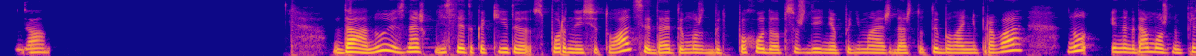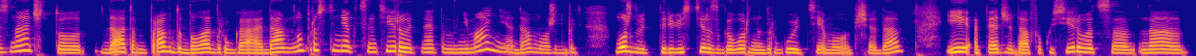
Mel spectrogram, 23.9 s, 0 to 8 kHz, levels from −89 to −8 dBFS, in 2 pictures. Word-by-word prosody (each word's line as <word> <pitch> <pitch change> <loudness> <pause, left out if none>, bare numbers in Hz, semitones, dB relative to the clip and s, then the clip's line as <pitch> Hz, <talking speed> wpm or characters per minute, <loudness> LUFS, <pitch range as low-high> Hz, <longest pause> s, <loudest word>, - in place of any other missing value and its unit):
Да. 210 - -2 2.8
Да, 210 0 +6
ну 255 +12 +2
и 245 - +3
знаешь, 230 +2 +1
если 210 +2 +2
это 215 +1 -1
какие-то 200 -1 0
спорные 205 -3 0
ситуации, 210 - +1
да, 190 +2 +2
и 195 - +1
ты, 185 +1 -1
может 185 -1 -1
быть, 175 0 -5
по 195 - +1
ходу 200 -4 +2
обсуждения 185 0 -2
понимаешь, 190 0 -3
да, 175 -2 0
что - - -8
ты 210 - +1
была 185 -1 0
неправа, 195 - +1 0.4
но 265 +6 +1 0.2
иногда 220 0 +1
можно 200 -4 0
признать, 245 - -2
что, 180 -2 -2
да, 195 -1 +3
там 185 -4 -4
правда 225 +2 +3
была 185 +4 +2
другая, 180 -3 -1
да, 210 +6 +2
ну, 235 +7 -1
просто 320 -2 -3
не 280 - +1
акцентировать 235 -2 0
на 210 - -5
этом 205 -2 -3
внимание, 225 - -1
да, 190 +5 -3
может 180 -4 -5
быть. 200 +1 -8 0.4
Может 245 0 +6
быть, 190 -4 -1
перевести 200 +2 0
разговор 190 0 +1
на 170 -2 -1
другую 185 +1 0
тему 165 -2 -4
вообще, 165 0 -6
да. 190 +10 0 0.4
И 230 +1 +5
опять 195 +2 +1
же, 180 -3 -2
да, 170 - 0
фокусироваться 200 -1 -1
на 180 0 0
195 Hz, 150 wpm, -22 LUFS, 185-220 Hz, 2.8 s, Да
